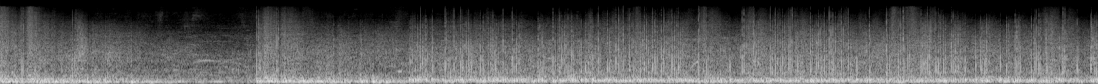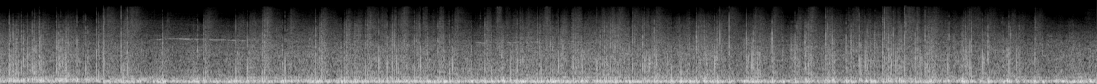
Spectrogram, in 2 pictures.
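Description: Fireworks display, many aerial shells bursting and crackling in quick succession without a break.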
